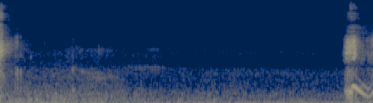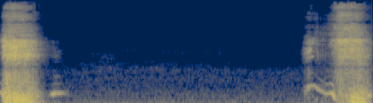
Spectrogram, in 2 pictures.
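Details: Uncontrollable sneezing fit with itchy face: two loud, abrupt wet sneezes, each preceded by a short sharp intake of breath, in a quiet room; sneezing.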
